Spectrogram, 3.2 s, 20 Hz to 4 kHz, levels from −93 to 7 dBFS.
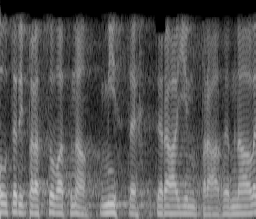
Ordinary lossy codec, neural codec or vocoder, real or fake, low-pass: MP3, 32 kbps; vocoder, 44.1 kHz, 80 mel bands, Vocos; fake; 3.6 kHz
